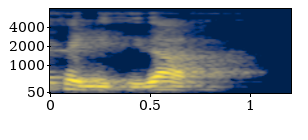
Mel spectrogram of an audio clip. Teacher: Pero hay otros alófonos dialectales. Hay zonas donde se realiza interdental y se dice felicidad. En el Valle del Duero.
